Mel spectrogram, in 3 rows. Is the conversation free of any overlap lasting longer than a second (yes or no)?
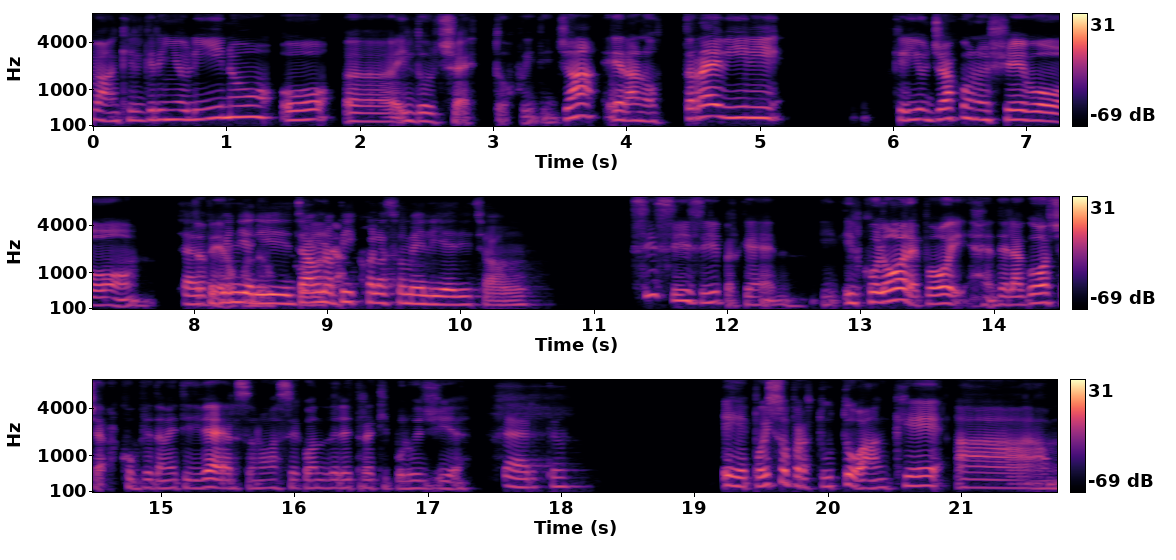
no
